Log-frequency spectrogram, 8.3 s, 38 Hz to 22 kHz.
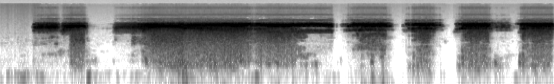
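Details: Owl at a mouse delivery, April 13 2012 at 9:17 PM: harsh, hissing screeches, one drawn out for about three seconds, then shorter rasping bursts roughly every half second, with no other sounds.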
